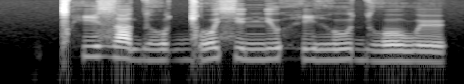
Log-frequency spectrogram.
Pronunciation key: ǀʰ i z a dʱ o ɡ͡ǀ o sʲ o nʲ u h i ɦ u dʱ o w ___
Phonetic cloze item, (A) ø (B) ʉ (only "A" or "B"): A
